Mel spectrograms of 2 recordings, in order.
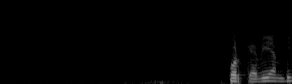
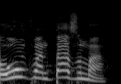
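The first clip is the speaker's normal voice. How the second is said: loud, high, slow cry of fear; frightened cry; 7 semitones higher, 12 dB louder, slower than usual. Acted. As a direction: cry out as a terrified disciple. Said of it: "y dieron voces de miedo".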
